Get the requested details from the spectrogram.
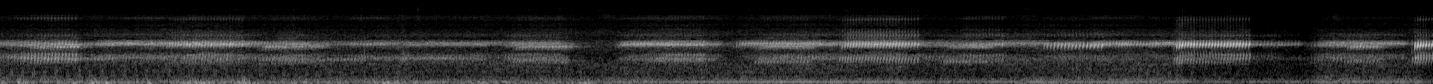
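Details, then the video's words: Gray treefrogs calling at night in Houston, Texas, on April 28, 2020: a run of loud, buzzy trills, mostly one to two seconds long, separated by short gaps, with overlapping callers. "Gray Tree Frogs Chorus"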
